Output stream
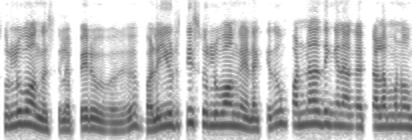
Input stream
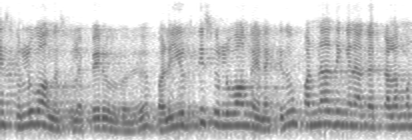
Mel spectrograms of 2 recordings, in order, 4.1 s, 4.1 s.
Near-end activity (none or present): none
